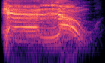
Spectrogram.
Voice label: Male Mech Attack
